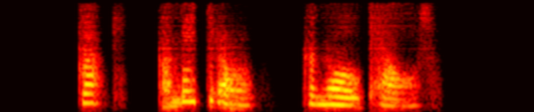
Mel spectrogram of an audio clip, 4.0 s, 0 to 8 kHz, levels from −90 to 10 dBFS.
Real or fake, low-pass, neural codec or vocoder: fake; 7.2 kHz; codec, 44.1 kHz, 0.9 kbps, DAC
